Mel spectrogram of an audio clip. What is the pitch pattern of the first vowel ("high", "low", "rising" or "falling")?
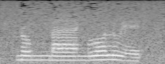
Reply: low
